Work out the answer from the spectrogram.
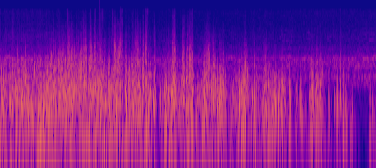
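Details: Thousands of snow geese flocking near Minot, North Dakota, make a continuous roaring clamor of overlapping honks and yelps with no gaps, a dense wall of sound.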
